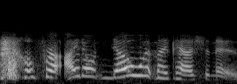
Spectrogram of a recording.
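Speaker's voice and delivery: loud, high-pitched yell. Retelling screaming at the TV during a show: retelling screaming at the TV. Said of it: "I remember screaming at the T V going".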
